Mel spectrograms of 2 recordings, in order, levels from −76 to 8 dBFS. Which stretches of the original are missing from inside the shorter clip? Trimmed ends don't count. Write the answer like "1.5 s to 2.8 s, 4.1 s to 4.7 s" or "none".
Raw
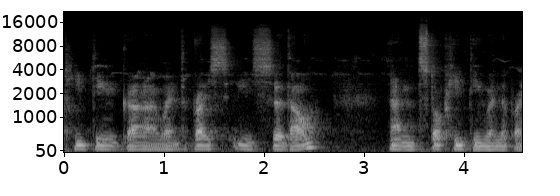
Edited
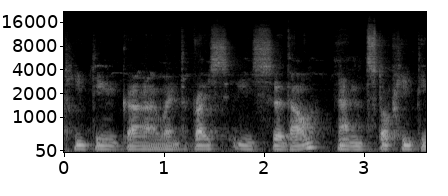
2.6 s to 3.1 s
